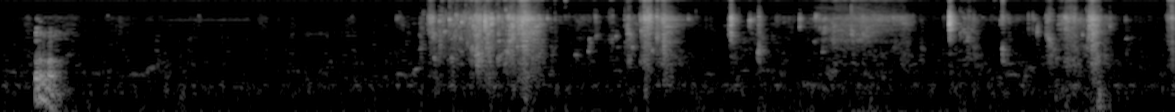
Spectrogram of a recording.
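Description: Water splashing as a face is washed, soft intermittent splashes and wet squishes in bursts, close and fairly quiet, with a short sound near the start before the washing picks up.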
